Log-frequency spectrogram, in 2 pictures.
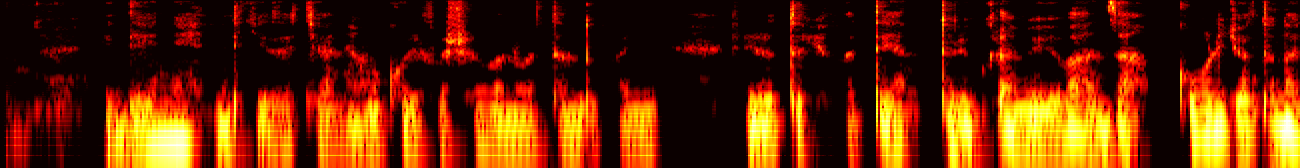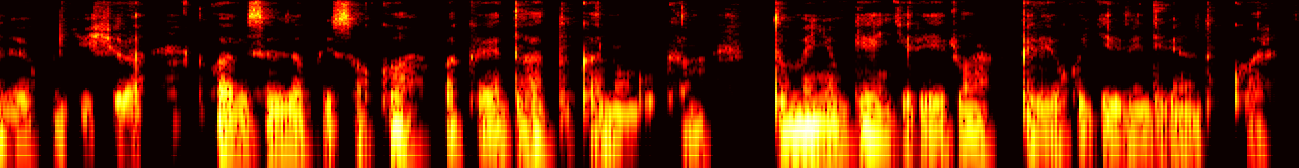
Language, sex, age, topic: Kinyarwanda, male, 18-24, finance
